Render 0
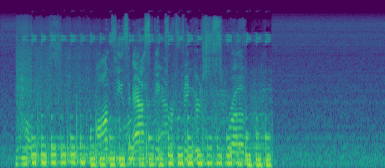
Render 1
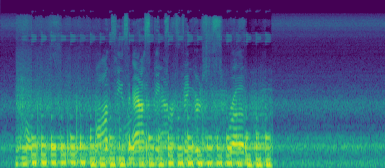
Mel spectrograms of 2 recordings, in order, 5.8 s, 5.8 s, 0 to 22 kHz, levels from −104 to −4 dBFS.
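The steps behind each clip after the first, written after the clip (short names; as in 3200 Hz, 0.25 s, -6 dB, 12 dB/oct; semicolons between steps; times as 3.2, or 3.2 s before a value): EQ curve 140 Hz 0 dB, 300 Hz -12 dB, 520 Hz +10 dB, 1100 Hz -14 dB, 1600 Hz +5 dB, 2600 Hz -11 dB, 7600 Hz -23 dB, 13000 Hz -2 dB; gain +8 dB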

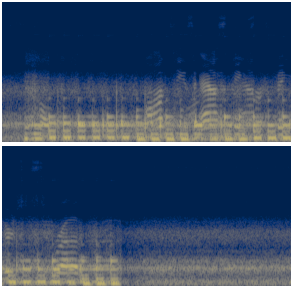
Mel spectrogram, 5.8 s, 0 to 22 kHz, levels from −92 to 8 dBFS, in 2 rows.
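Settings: compressor 2:1, threshold -30 dBFS, peak gain reduction 12 dB; running mean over 14 samples; gain +4 dB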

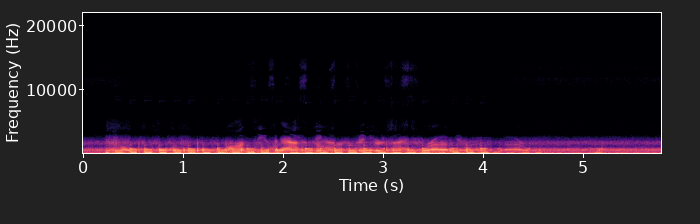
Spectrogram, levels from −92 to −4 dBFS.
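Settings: reverse delay 0.655 s, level -9.5 dB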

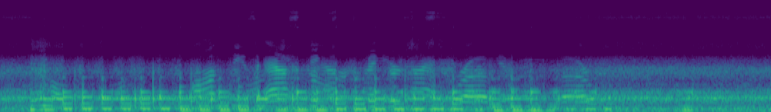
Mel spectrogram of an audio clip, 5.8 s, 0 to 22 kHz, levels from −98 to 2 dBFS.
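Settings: compressor, threshold -24 dBFS, peak gain reduction 10 dB; gain -2.5 dB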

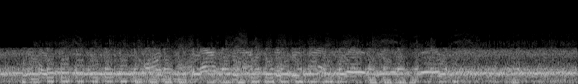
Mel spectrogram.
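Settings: overdrive pedal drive 27 dB, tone 1000 Hz, clips at -17.5 dBFS; brick-wall FIR low-pass 2100 Hz; speakerphone echo 0.33 s, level -9 dB; gain +4.5 dB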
